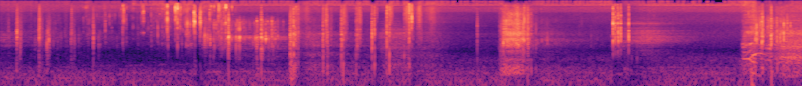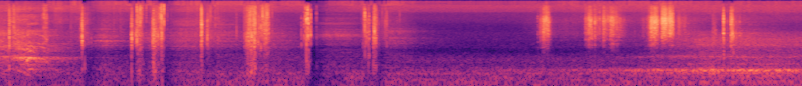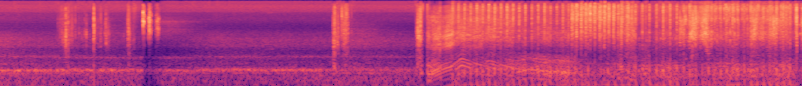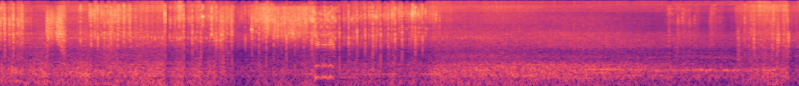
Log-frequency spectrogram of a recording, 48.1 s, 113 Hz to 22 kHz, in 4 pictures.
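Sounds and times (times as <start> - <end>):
steady low rumble: 0.0 - 14.8, 18.1 - 30.5
short pitched cry: 11.1 - 13.2
sharp cracks: 11.2 - 16.8.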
